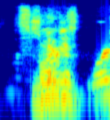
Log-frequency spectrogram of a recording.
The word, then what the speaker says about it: smorgasbord: Is it Smorgasbord? – Smorgasbord. Board. – Ends with a D or a G? – With a D. – D. – You know the shirt? – Yeah. – Yeah, Smorgasbord Records.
